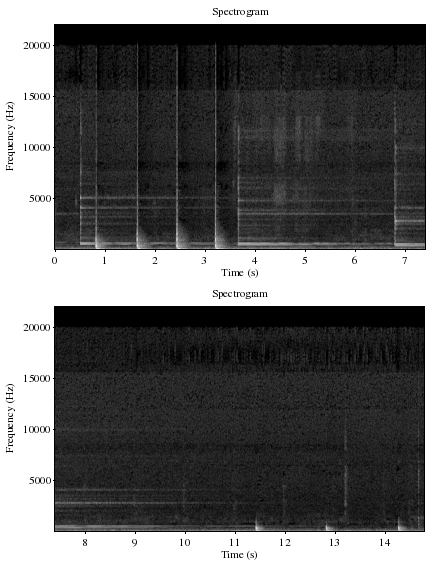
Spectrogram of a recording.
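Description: Knocks on a floor during a tense paranormal investigation: four evenly spaced hollow raps, a pause, then three more scattered knocks, each sharp and close over a low humming background with faint ringing tones.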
